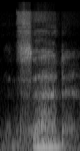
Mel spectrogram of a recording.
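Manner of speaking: soft whisper; whispered sad. Real, not acted. Streamer alone with no watchers, whispered. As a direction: sigh it out softly. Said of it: "I have no watchers now".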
